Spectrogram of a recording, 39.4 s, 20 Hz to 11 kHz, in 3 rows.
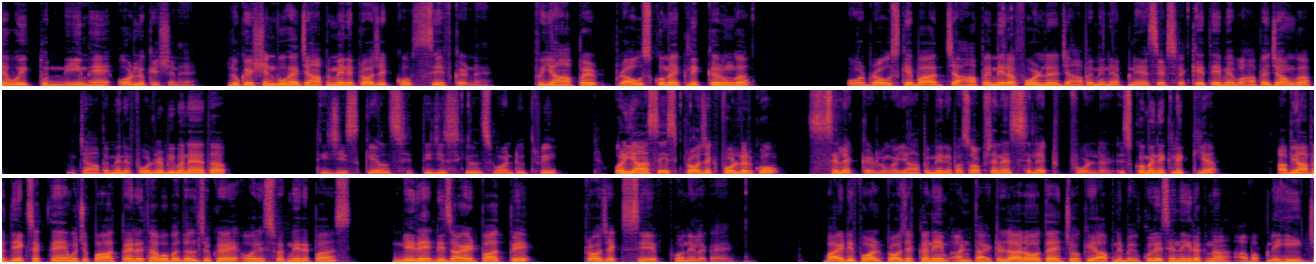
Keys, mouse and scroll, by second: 2.1 click, 7.3 click, 7.3 click, 9.8 click, 13.6-15.1 scroll down 1, 16.0 click, 24.6 click, 33.5 click.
